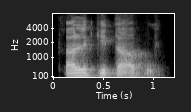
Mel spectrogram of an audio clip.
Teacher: So the tanween of the last letter is dropped and there is a single vowel.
